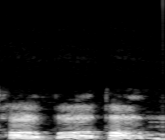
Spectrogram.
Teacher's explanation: इसी प्रकार जो पा, फा, बा, भा, मा है, ये जो वर्ण निकलते हैं ये आपके औष्ठ्य है। औष्ठ्य यानी होठों को बंद करना पड़ेगा इनको बोलने के लिए, तभी इनका शुद्ध उच्चारण होगा।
